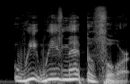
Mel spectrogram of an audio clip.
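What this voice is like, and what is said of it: Imitates another person's voice. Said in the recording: “that's a good impression”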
